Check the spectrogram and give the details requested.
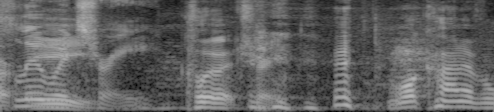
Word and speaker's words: Clouatre: It's like Clouatre. clue plus otter without the ER. It's a very strange name because it's not spelled like that. It's spelled No, C-L-O-U-A-T-R-E. it's spelled like Clouatre.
